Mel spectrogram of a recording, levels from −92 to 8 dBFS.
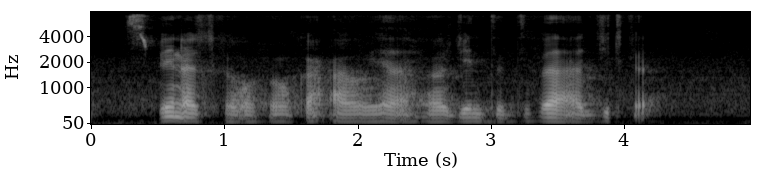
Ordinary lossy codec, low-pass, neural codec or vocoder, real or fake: none; 7.2 kHz; vocoder, 44.1 kHz, 128 mel bands, Pupu-Vocoder; fake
